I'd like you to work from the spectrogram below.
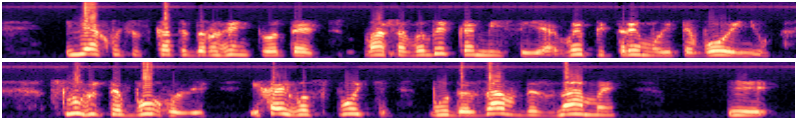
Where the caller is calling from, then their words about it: Lviv, Lviv Oblast, Ukraine; дорогенькі Радіо Марія … зі Львова.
